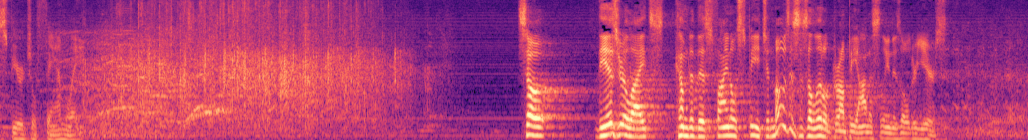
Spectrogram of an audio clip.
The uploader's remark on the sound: 40 years ago the Chicago Church was planted - this audio is from a special celebration that happened Sunday, January 29, 2023.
